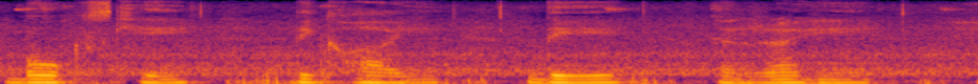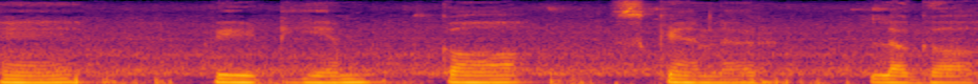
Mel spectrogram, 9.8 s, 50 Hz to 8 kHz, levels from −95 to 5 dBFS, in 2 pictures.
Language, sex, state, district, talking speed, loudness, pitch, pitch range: Hindi, male, Haryana, Rohtak, 60 wpm, -19 LUFS, 120 Hz, 115-125 Hz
